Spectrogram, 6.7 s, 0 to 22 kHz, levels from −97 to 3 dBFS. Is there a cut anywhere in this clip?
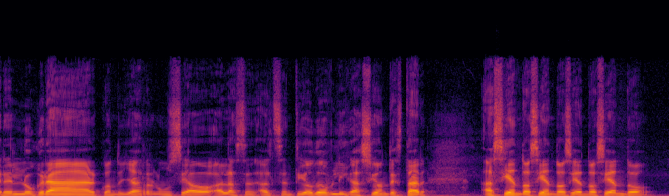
no; 0 cuts

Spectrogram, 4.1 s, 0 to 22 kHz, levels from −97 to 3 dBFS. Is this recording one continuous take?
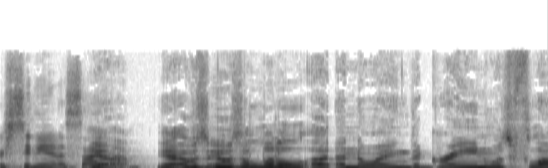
yes; 0 cuts

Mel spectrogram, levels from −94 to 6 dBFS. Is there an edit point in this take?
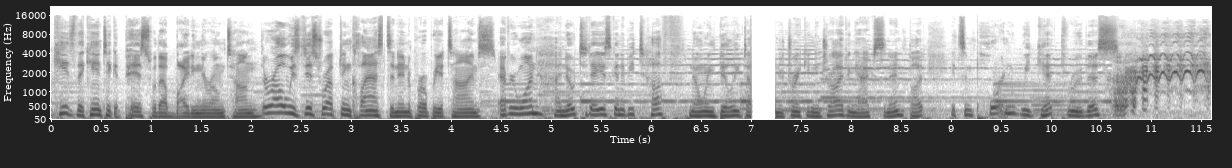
yes; 1 cut; at 3.3 s

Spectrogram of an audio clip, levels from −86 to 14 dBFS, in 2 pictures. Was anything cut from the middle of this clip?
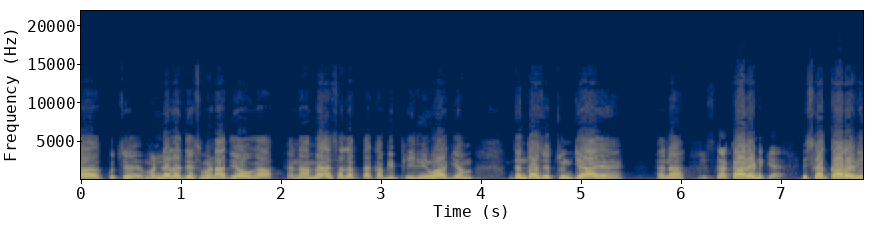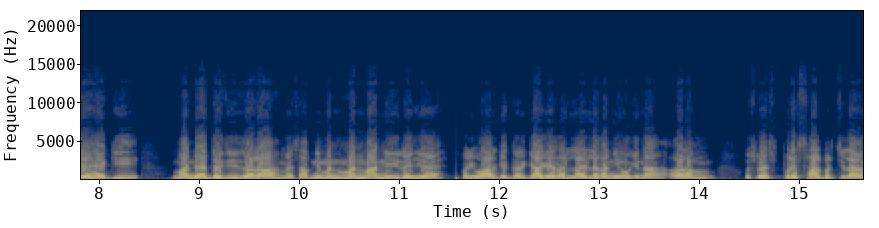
yes; 1 cut; at 11.5 s

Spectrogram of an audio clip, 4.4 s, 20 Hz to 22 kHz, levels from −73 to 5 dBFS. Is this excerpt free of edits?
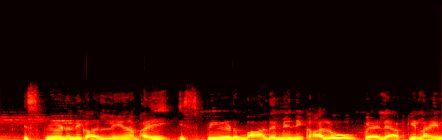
yes; 0 cuts

